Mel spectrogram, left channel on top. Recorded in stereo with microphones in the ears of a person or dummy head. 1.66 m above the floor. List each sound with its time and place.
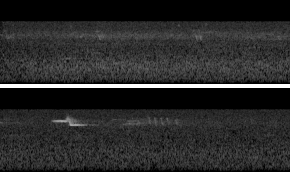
Only background noise.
